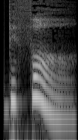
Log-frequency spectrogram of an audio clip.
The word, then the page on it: befall: anglais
